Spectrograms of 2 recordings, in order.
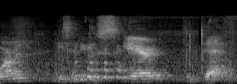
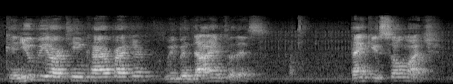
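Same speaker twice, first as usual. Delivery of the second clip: higher, louder gushing thanks; eager welcome; 8 semitones higher, 4 dB louder than usual. Retold or imitated. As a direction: beg them warmly to come in. Dominican team voiced welcoming.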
